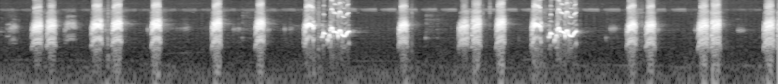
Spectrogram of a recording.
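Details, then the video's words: Kutilang, sooty-headed bulbul, giving busy calls meant to attract wild bulbuls and tutor caged ones; steady series of short harsh chirps, often doubled, with two rich gurgling warbled bursts in the middle, thin high tone throughout. "Suara Burung KUTILANG GACOR Terbaik Untuk Panggilan dan Masteran"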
